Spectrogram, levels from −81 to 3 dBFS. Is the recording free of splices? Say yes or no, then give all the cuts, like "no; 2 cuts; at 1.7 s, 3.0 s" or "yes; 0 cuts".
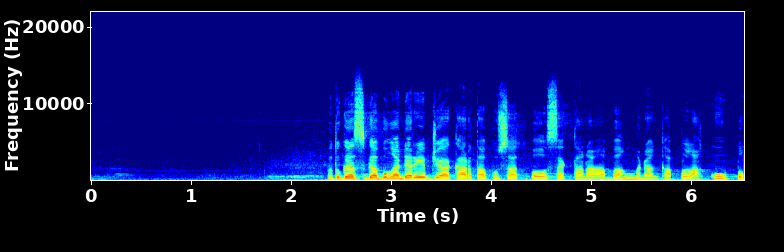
no; 3 cuts; at 2.3 s, 3.4 s, 4.3 s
